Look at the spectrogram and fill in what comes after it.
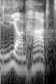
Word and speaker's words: Leonhardt: Und die würden im Englischen einen Leonhard ohne H in der Mitte Lennart aussprechen. Wir wollten nicht Lennart Korn sein. Und äh, deswegen haben wir, zwingen wir den Engländer quasi Leon Hart zu sagen, auch wenn das Hart eigentlich E-A-R-T geschrieben wird.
